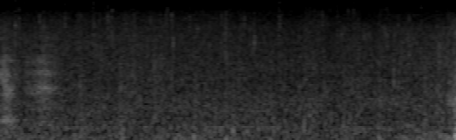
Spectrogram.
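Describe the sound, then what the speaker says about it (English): Steady, fairly quiet rain in the video game Days Gone patters continuously with a soft hiss, no other sounds standing out. "Oh, damn rain."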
